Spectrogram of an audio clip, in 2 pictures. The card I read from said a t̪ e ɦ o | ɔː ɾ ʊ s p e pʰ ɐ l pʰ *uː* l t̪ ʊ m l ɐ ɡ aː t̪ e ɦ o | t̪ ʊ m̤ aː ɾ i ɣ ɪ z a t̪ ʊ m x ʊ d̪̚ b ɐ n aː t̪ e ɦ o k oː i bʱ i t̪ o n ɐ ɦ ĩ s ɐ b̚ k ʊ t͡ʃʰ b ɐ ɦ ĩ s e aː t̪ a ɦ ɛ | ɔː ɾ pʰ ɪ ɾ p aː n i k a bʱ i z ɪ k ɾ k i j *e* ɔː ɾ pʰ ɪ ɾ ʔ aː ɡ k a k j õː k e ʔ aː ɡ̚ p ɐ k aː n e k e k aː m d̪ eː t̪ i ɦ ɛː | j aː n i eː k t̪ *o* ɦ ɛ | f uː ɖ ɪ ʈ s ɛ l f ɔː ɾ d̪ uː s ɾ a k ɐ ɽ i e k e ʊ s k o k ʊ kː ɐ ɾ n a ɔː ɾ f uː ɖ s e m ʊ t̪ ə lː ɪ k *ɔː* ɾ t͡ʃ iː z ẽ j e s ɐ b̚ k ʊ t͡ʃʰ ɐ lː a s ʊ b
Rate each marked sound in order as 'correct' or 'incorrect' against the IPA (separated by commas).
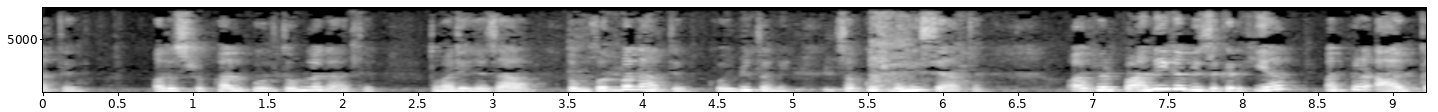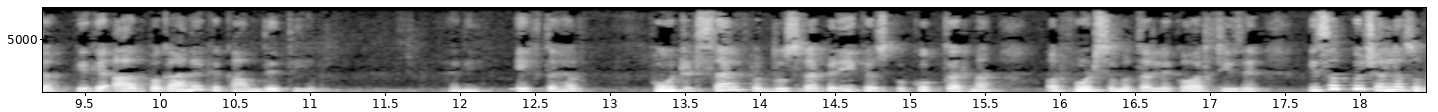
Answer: correct, incorrect, correct, correct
